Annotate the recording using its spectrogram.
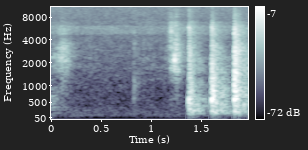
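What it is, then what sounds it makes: Plastic car body panel. Knuckle knocks on a Smart Fortwo's plastic/fiber body panel, not its steel frame, give four short, hollow thunks with a dull midrange tone around 600 Hz. Each knock dies away almost at once, with no ringing.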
